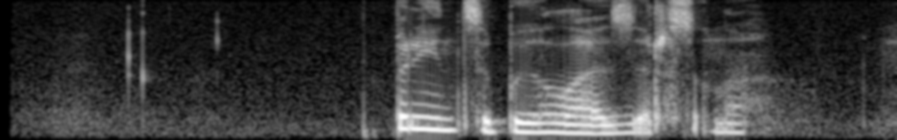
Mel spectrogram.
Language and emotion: Russian, neutral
